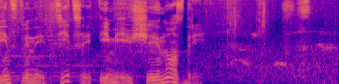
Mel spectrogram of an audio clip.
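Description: A bird's beak pokes and rustles in dry leaf litter.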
